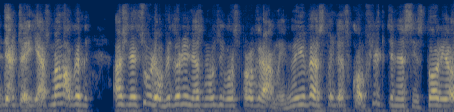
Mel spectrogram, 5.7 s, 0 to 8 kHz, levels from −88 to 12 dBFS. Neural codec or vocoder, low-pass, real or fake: codec, 16 kHz, 4.8 kbps, FACodec; 7.2 kHz; fake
